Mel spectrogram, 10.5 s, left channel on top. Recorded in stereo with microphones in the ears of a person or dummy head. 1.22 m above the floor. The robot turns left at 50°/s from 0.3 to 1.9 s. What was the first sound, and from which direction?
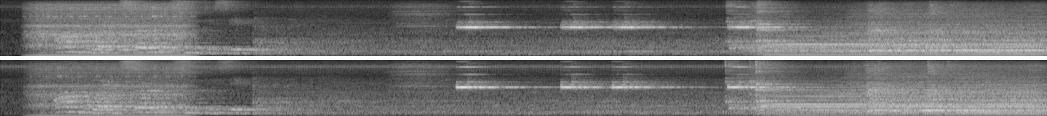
A woman speaking, 160° right.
